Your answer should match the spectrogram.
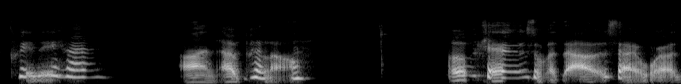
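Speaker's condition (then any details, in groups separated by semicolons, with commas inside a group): ALS; later insufficient oral intake, breathing impacted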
